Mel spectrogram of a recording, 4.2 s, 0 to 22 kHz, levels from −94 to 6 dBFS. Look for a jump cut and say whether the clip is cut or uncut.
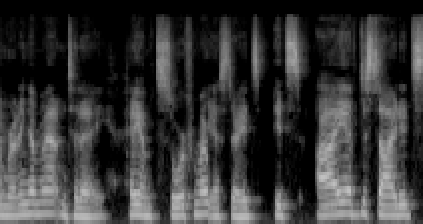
cut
